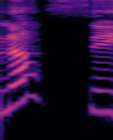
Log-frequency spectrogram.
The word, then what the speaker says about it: niece: NIECE, आपको सी के बाद ई नजर आ रहा है ना, सी के बाद ई, यहाँ पे हम बोले थे ना ई, सी के बाद ई नजर आ रहा है, तो इसे स में प्रोनाउंस करेंगे, बोलेंगे नीस, नीस, NIECE, नीस।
